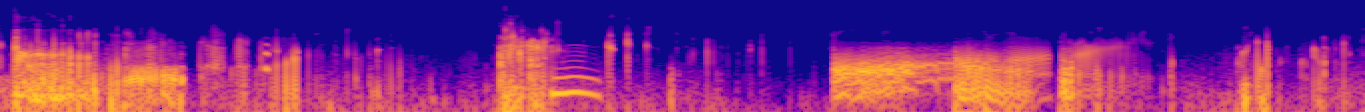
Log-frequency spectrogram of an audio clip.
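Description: Irregular gurgling, rumbling and bubbling noises with brief squeaky tones, typical of stomach rumbling (borborygmi) from an empty, hungry stomach.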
